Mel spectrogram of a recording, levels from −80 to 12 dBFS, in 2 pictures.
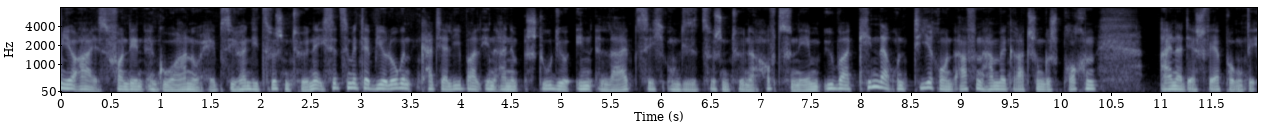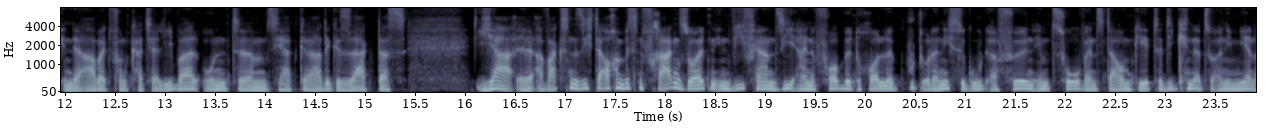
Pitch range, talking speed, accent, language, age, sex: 105-130 Hz, 205 wpm, German, German, 40-59, male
